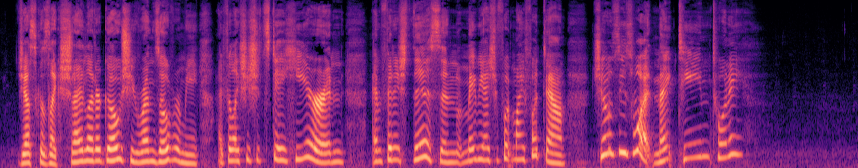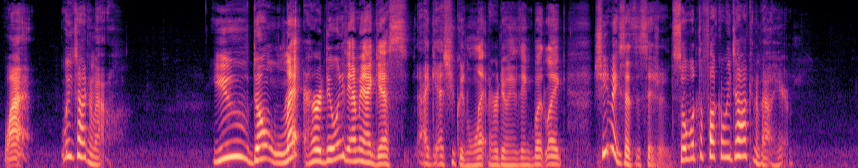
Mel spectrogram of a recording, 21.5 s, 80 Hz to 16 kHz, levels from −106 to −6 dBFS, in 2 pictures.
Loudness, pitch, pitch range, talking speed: -24 LUFS, 240 Hz, 185-290 Hz, 205 wpm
